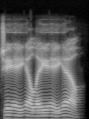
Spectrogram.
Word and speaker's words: Jalal: God's names include about equally those that suggest divine power and majesty, Jalal, pronounced Jalaal, and those that speak of his beauty and infinite attractiveness, Jamal, pronounced Jamal.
